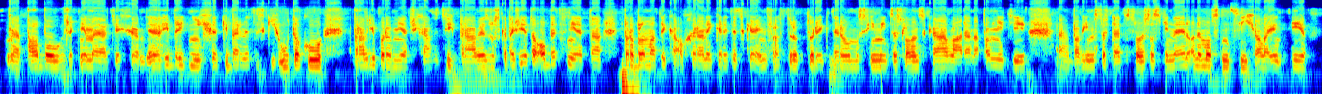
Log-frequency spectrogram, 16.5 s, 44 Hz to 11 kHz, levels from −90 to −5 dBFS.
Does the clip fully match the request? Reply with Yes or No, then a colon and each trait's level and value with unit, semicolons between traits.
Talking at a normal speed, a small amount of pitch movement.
Yes: average, 135 wpm; narrow, 1.1 semitones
